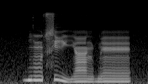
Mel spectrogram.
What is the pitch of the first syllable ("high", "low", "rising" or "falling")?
high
